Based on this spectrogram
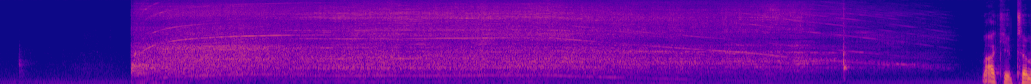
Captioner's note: saw cutting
